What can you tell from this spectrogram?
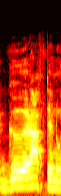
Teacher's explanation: a pronúncia é good afternoon, emendando o D com o A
